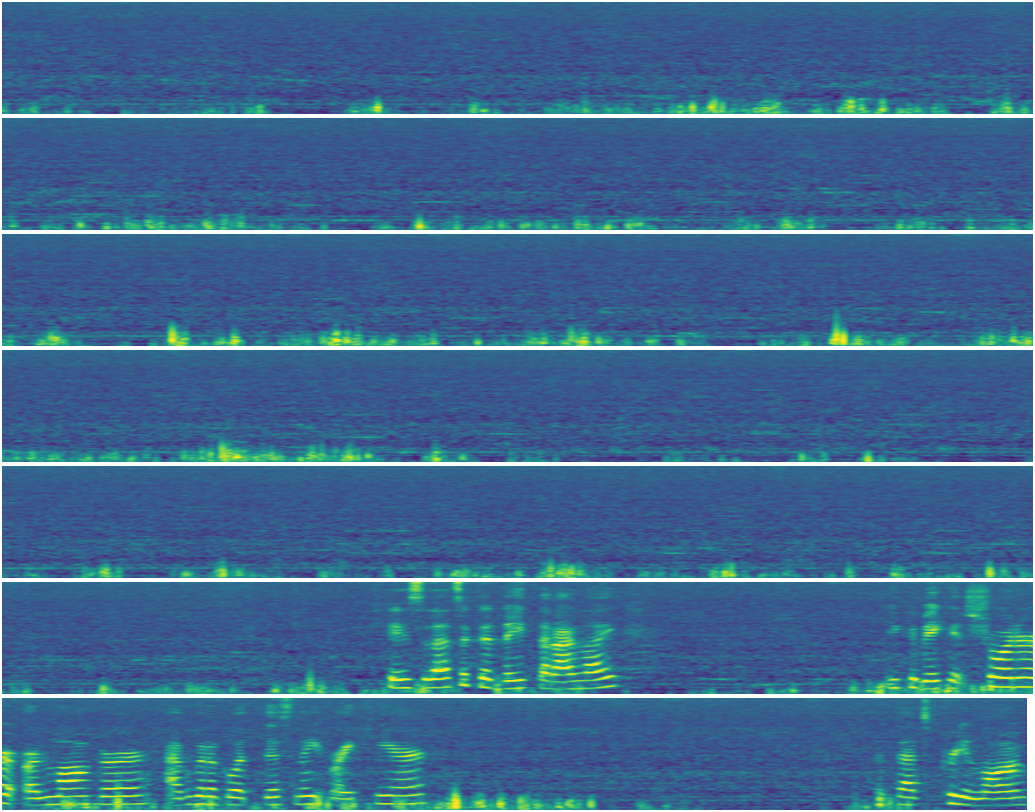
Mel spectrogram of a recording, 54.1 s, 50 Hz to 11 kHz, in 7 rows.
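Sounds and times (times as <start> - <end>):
steady faint hiss: 0.0 - 54.0.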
